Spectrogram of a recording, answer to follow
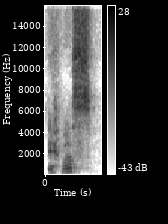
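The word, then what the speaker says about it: Ehwaz: Then we have this EAS. Am I pronouncing it correctly? Yeah, Ewas rune.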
